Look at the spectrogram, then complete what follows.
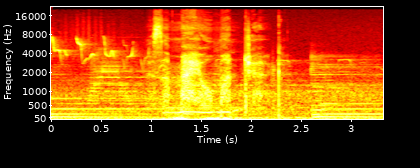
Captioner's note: whispering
